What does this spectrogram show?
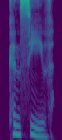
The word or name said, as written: conceive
